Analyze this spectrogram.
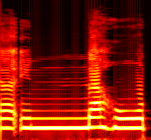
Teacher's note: مد صلہ صغرا ہے، ہم اپنی آواز 2 مد کے برابر لمبی کریں گے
